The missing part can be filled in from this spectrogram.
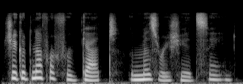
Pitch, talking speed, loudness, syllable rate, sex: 220 Hz, 220 wpm, -17 LUFS, 5.9 syllables/s, female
